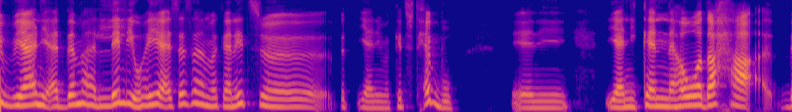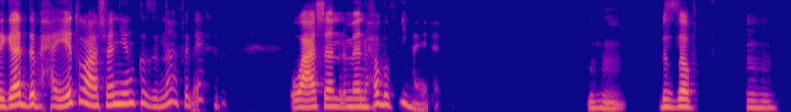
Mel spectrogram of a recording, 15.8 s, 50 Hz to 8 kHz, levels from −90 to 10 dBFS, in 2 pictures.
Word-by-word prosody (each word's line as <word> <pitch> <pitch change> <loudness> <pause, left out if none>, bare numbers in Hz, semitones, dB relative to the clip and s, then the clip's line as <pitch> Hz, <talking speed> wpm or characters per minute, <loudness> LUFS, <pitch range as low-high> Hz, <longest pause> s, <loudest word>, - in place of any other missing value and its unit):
يعني 245 -1 +6
قدَّمها 255 +5 +2
لLily 250 +4 +2
وهي 235 +1 +2
أساسًا 270 +5 -2
ما 220 -3 -1
كانتش 255 +7 -2
آآ، 200 -3 -4
بت 200 - -15
يعني 170 -2 -8
ما 165 - -12
كانتش 205 +4 -12
تحبه، 240 - -4 0.6
يعني 175 0 -7 0.4
يعني 195 +1 +1
كان 215 -1 +2
هو 230 +4 +5
ضحَّى 250 +2 +5 0.3
بجد 230 +7 +3
بحياته 250 - -1
عشان 245 +3 +1
ينقذ 285 -5 -3
ابنها 265 +11 -7
في 240 - -13
الآخر، 260 - -20 0.7
وعشان 200 +2 0
من 205 0 -1
حبه 260 +3 -3
فيها 290 -4 -8
يعني. 135 -3 -18 1.5
اهم، 170 -2 -10 0.4
بالضبط، 200 0 -2 0.5
اهم. 175 -1 -10
215 Hz, 125 wpm, -22 LUFS, 195-255 Hz, 1.5 s, يعني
